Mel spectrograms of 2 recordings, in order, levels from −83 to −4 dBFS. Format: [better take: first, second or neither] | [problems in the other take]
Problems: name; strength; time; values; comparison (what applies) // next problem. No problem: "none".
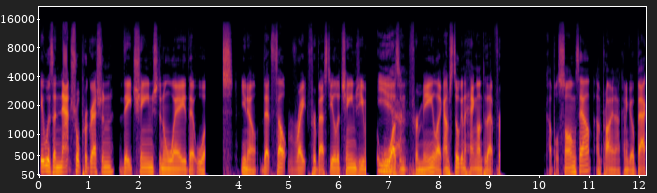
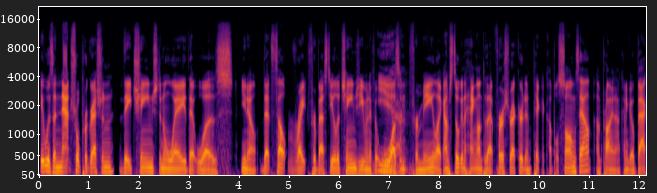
second | audio cutting out; at 3.5 s, at 6.5 s and at 9 s for 1 s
